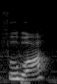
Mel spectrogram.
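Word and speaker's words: Fu Hua: Is it Fua? Fua or am I do I have to pronounce the H more strongly? Yeah, Fuwa. Okay. I I've been Secret EG secret fooha. Fuha.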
